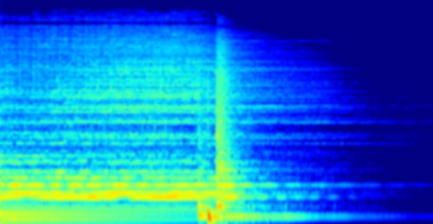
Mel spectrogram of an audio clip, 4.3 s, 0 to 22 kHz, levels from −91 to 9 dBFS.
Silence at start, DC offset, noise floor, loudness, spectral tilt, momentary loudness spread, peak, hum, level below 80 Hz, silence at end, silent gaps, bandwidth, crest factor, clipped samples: 0 s; under 0.1%; -72 dBFS; -25 LUFS; -5 dB/octave; 18 LU; -6 dBFS; none; -38 dBFS; 1.3 s; none; 18.5 kHz; 22 dB; under 0.1%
